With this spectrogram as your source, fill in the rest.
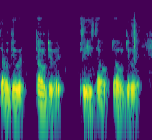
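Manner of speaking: put-on, repeated, pleading begging voice. Retelling pleading with the officers on camera: retelling pleading. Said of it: "see of me pleading with them".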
